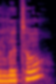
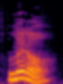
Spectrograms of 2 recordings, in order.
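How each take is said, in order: First: The middle T is a clear, crisp T. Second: The middle T is a quick D sound. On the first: The speaker calls it wrong. "We don't say" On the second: The speaker calls it right. "we say"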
